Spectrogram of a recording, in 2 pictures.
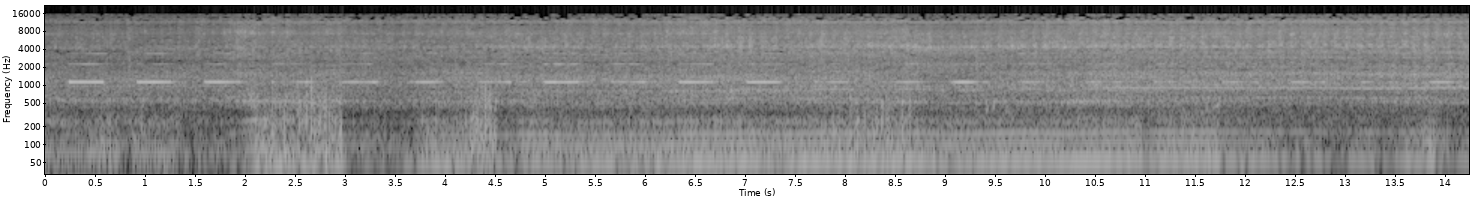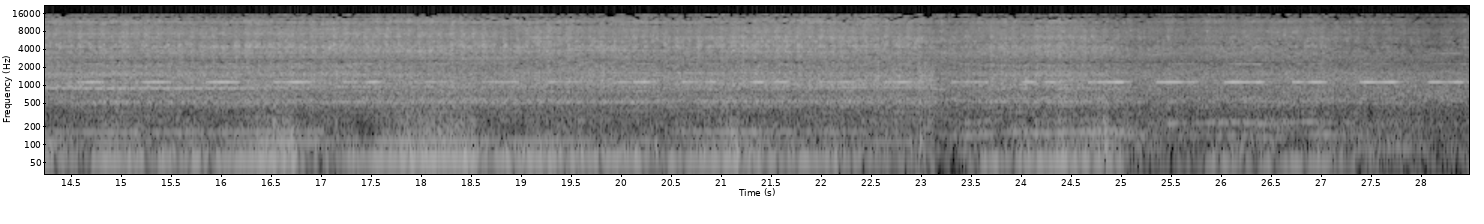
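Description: A vehicle's backup alarm beeping at an even pace over a heavy diesel engine running, as a truck crane is unloaded off the trailer. The engine works harder through the middle stretch, and there are a couple of short knocks a few seconds in.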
